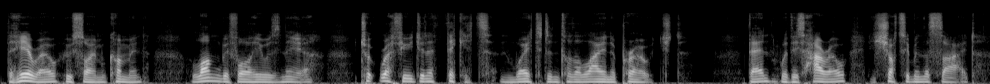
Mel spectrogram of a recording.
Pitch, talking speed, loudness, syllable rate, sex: 120 Hz, 195 wpm, -22 LUFS, 5.6 syllables/s, male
